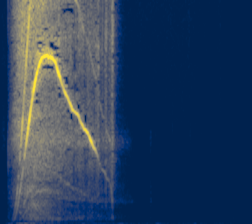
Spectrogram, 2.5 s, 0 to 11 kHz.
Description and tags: Whizzing Lip Whistle, A
Raw audio of a plastic party toy - a lip whistle - being strongly blown. The mechanism jams before it is allowed to decay naturally (what can I say, they were a dollar). The whistle was about 10cm away from the recorder.
An example of how you might credit is by putting this in the description/credits:
The sound was recorded using a "H1 Zoom recorder" on 17th September 2017.
blow, lip, party, plastic, whistle, whiz, whizz, whizzing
